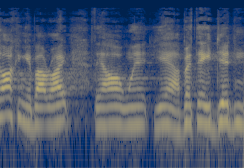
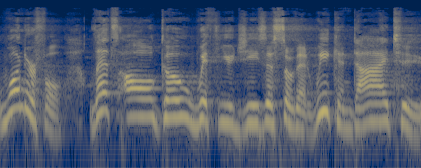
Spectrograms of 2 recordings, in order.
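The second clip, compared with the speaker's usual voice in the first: dry, fake cheerful, sarcastic, swooping sing-song. Retelling Thomas answering Jesus about going back: imitating a sarcastic tone. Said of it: "the spiritual gift of sarcasm".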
